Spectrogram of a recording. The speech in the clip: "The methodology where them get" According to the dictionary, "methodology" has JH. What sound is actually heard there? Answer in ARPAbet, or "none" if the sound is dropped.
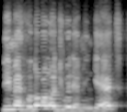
JH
